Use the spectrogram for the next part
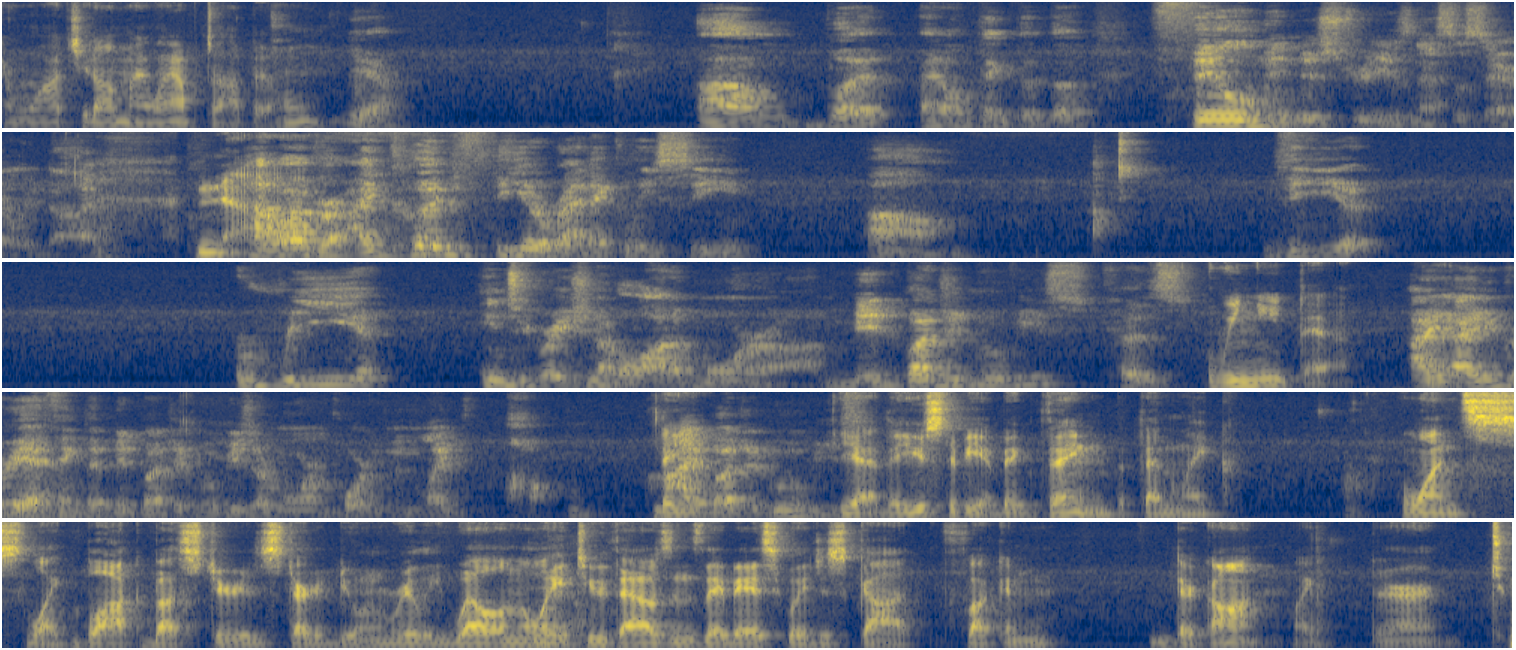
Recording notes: More problems with OUR MICROPHONES.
